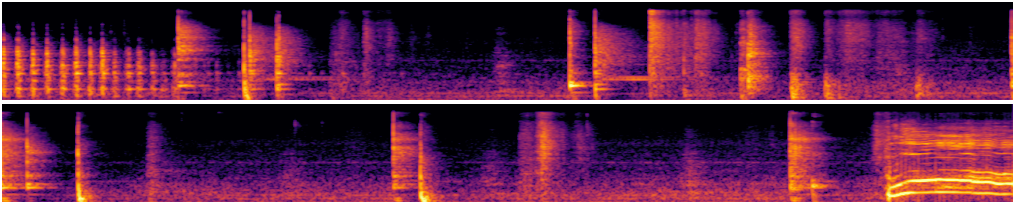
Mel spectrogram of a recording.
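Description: Small candies click against a plastic bottle.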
